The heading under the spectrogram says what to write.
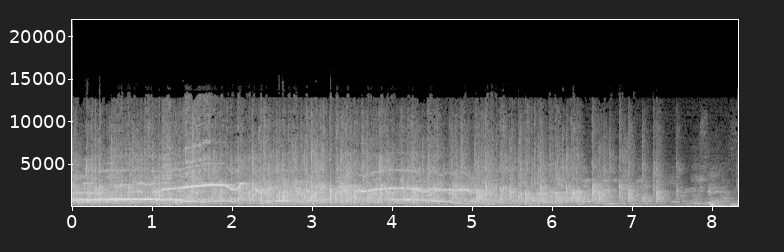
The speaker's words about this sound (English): Give them a nice round of hoot and holler and applause.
